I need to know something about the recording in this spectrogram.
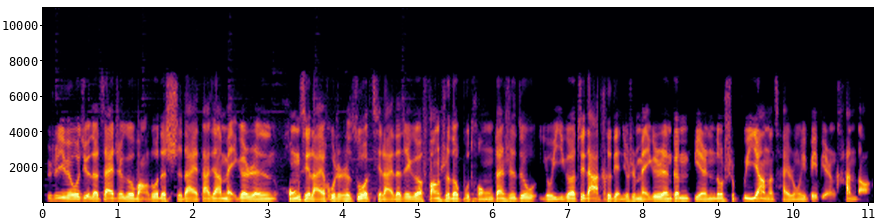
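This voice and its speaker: A man's voice: medium pitch, fast talker, few pauses, dull audio, faint music behind. A man with a Northeastern Chinese accent talking casually as a podcast guest, colloquial and joking. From Shenyang, northeastern China. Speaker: talk-show podcaster, guest instructor. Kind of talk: casual explanatory talk.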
